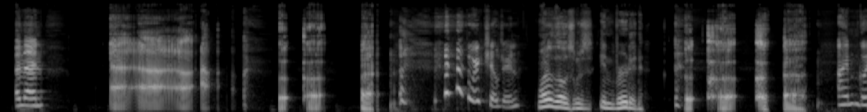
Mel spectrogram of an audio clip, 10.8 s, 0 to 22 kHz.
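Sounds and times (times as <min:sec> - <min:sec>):
speech: 0:00.2 - 0:00.7, 0:01.4 - 0:02.4, 0:06.1 - 0:08.2
burps, bassy then high-pitched: 0:01.4 - 0:04.9, 0:08.4 - 0:10.2.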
